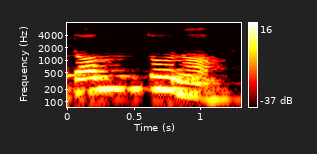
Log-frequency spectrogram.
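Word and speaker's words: দন্ত্য ন: ধ হলো মহাপ্রাণ বর্ণ বাতাসে চাপ বেশি থাকবে তারপরের বর্ণটি হল দন্তন এটার সঠিক উচ্চারণ হবে এ বর্ণটি সঠিক উচ্চারণ হবে দন্তন অনেকে দন্তান্য বা বিভিন্ন ভুল উচ্চারণ করে থাকে সঠিক উচ্চারণ হবে দন্তন তারপরের বর্ণটি হল প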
